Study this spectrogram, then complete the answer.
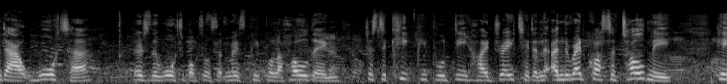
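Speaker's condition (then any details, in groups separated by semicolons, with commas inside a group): No condition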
